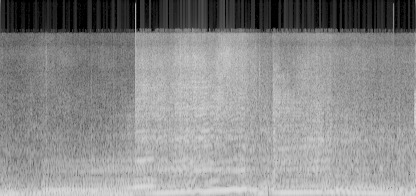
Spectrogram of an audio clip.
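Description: A tuned Subaru engine with big power mods revs hard on a street pull, loud and close, rising through gears with steady climbing drone and shifts, no talking.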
